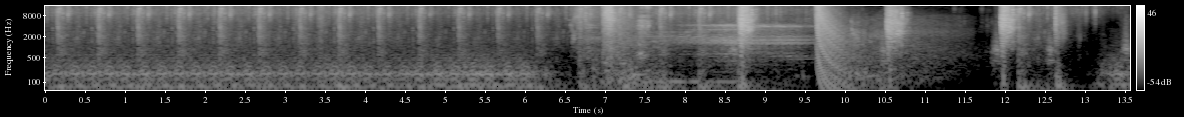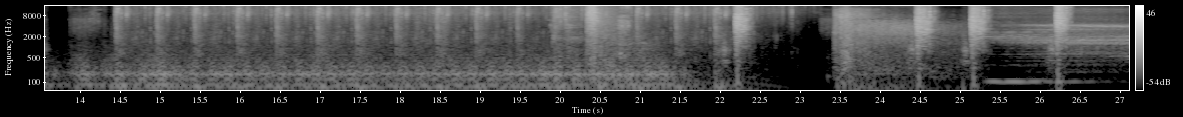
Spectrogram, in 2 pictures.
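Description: Sword blows land with sharp hits and swishes.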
